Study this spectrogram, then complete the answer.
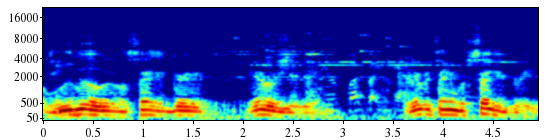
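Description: With music in the background, a man with an East Texas accent talks at a moderate pace. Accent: Southern US (East Texas). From Beaumont, Texas. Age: 80s+. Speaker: grandfather telling family history. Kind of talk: interview answer. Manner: halting, hesitant. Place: home room. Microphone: phone near.

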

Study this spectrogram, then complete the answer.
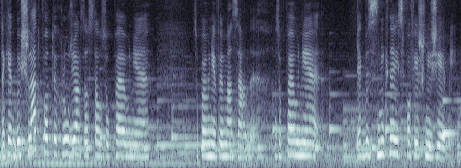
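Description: Clear music plays in the background as a woman speaks at a fairly slow pace with long, frequent pauses. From Lublin, Poland. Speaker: oral history interviewee. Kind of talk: oral history interview answer. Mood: reflective, wistful. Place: home room.

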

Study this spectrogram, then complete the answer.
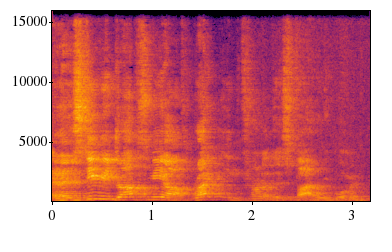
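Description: A man speaks in an animated, playful tone. Audible room echo and light background noise surround him. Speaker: poet performing his own poem; poet performer. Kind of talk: spoken-word poetry performance, rhythmic rhymed storytelling with audience laughter; poetry reading. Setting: live in front of an audience at a bar venue. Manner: animated, playful, rhythmic delivery, cheeky and laughing at his own jokes; jokey, upbeat and sing-song, switching into character voices for the dialogue. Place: stage.

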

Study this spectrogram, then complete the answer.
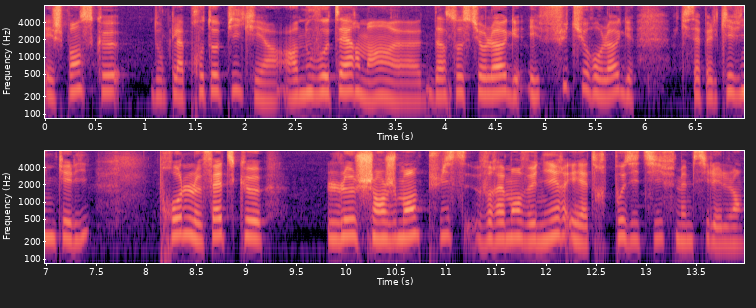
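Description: A woman speaks at a fairly slow pace with a fairly high pitch and fairly even intonation, in a dry, close sound with no echo. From northern France. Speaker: documentary filmmaker. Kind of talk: interview. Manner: hesitant, many fillers.

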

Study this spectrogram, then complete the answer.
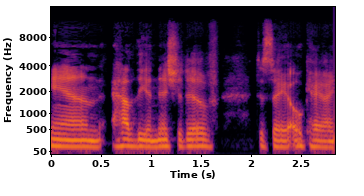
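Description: Recorded in a dry sound with no echo, a man speaks against a quiet background. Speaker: guest. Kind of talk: interview answer. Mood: relaxed, occasional laughs. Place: studio.

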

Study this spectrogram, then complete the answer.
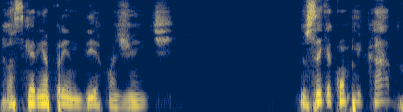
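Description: The voice is somewhat breathy, with lively intonation at a fairly slow pace, and the sound is dry and close with no echo. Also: man. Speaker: preacher. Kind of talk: sermon. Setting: church. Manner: earnest, urgent preaching, with direct appeals to the congregation.

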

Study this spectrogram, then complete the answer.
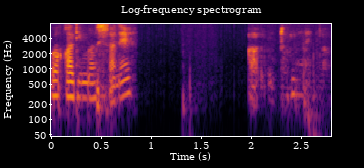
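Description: At a moderate pace, a woman speaks at a high pitch. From Kansai. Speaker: gamer. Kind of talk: game commentary. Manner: casual.

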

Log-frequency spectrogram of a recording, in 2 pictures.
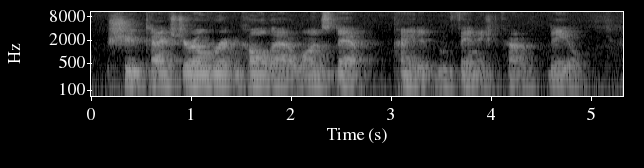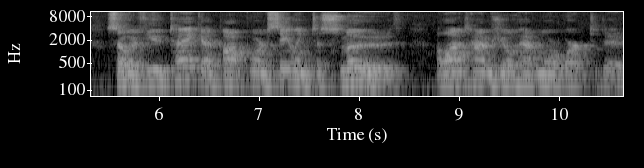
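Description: With audible room echo, a man speaks at a moderate pace and ordinary pitch variation. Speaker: contractor reviewing a tool. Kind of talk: tutorial. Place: empty room. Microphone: camera far.

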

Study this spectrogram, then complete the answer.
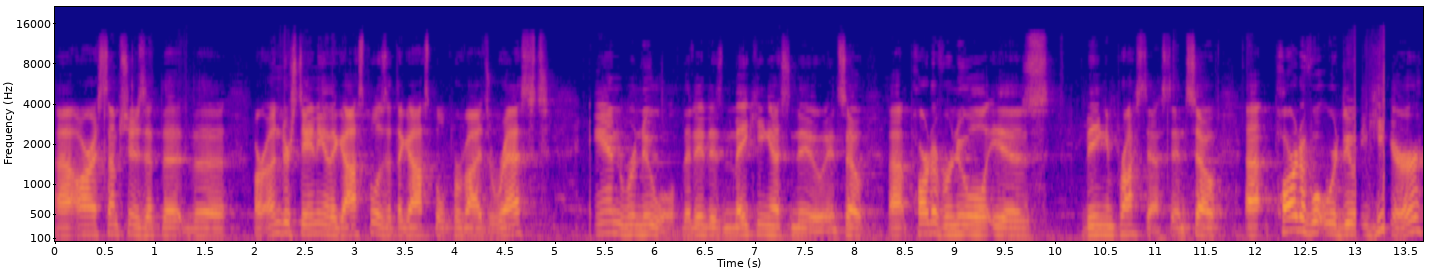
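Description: Over light background noise, a man talks at a moderate pace with ordinary pitch variation. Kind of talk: welcome and announcements. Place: church.

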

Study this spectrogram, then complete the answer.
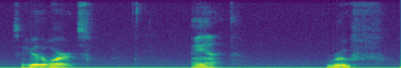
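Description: Here is a man with an American accent. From North Carolina, USA. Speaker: accent tag participant. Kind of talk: accent tag word list and answers. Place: home room. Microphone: webcam.

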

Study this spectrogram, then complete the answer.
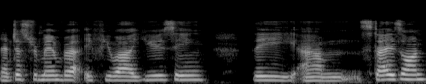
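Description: In a quiet background, a woman talks at a very slow pace with ordinary pitch variation. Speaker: card maker demonstrating. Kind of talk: tutorial.

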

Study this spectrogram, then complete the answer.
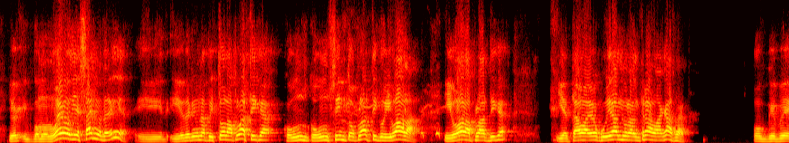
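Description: Lively intonation from a high-voiced man at a moderate pace. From Cuba, Havana; Cuba. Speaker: neighbor telling an anecdote; interview guest. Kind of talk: anecdote. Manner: halting. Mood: animated storytelling. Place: home room. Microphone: video call.

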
